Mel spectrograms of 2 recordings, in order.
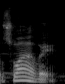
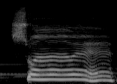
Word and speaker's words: suave: is in Spanish and the e at the end the e it's pronounced as e. So suave suave it happens a lot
